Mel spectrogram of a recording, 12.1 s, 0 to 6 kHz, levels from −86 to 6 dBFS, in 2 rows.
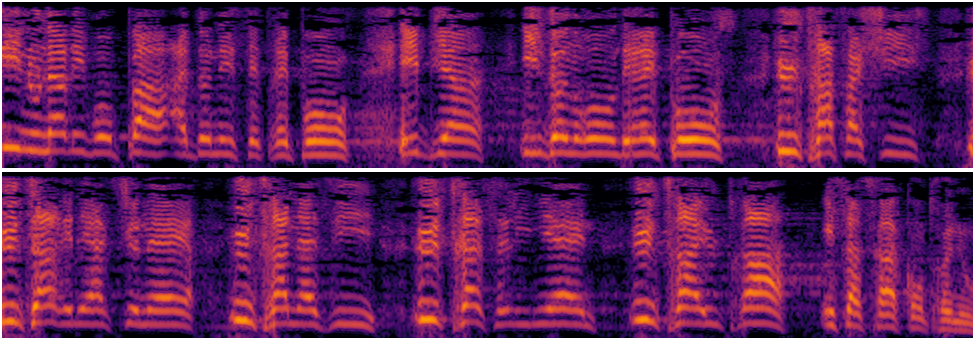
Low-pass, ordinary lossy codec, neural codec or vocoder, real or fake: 5.4 kHz; none; none; real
